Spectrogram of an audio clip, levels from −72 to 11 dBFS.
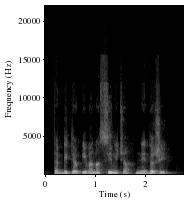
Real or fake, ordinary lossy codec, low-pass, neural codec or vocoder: fake; Opus, 16 kbps; 19.8 kHz; codec, 44.1 kHz, 2.6 kbps, DAC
